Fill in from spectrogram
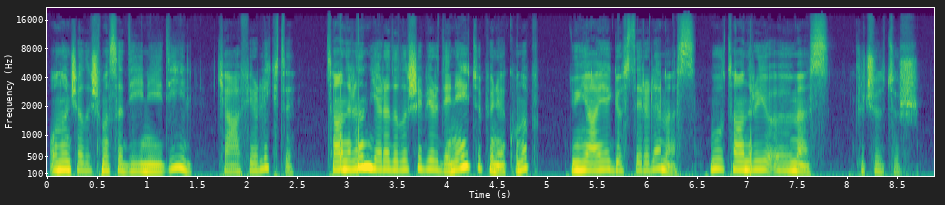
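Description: Woman, audiobook narration, dramatic, measured, dry close sound. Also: lowish voice, darkish tone, no room sound.

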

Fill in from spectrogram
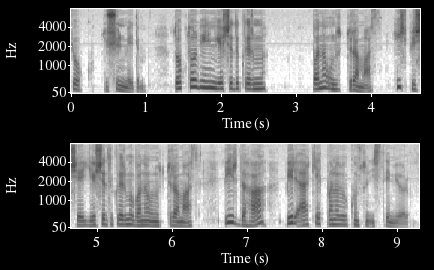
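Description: A man reading the part of a bitter, wounded woman house cleaner in an audiobook, in a quiet, subdued way. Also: a little high, sing-song, a little fast, dry recording.

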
